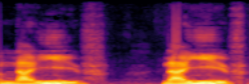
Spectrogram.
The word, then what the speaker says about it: naive: 자, 제가 발음을 나이브라고 하지 않고 naive, naive 이렇게 발음을 하네요.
